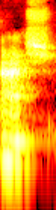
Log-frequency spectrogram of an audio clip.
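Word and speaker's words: æ: that it is that the ae symbol is actually pronounced ash it's an ash symbol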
